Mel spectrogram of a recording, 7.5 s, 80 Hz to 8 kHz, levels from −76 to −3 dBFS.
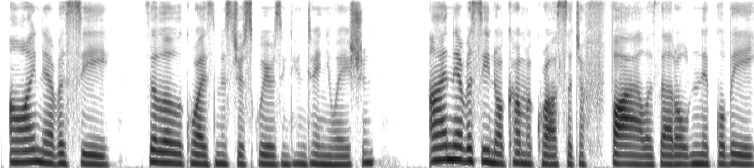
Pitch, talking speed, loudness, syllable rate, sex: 165 Hz, 165 wpm, -19 LUFS, 5.0 syllables/s, female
